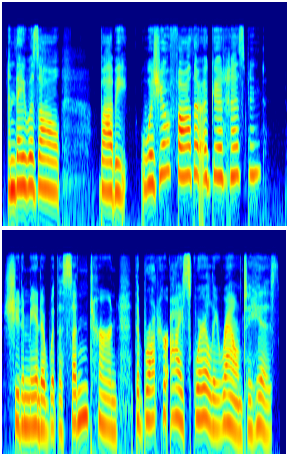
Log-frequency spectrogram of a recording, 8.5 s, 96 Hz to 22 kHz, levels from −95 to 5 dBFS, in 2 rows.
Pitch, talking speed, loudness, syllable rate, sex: 240 Hz, 175 wpm, -20 LUFS, 4.8 syllables/s, female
